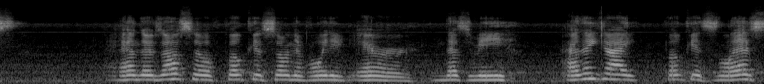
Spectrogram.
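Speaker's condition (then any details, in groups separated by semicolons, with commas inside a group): Spinal muscular atrophy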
